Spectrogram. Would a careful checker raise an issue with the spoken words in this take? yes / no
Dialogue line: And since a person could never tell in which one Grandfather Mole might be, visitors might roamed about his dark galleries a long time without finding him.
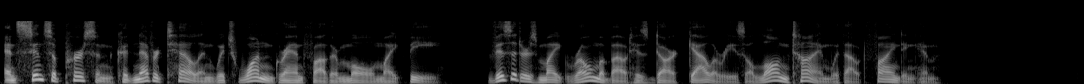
yes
